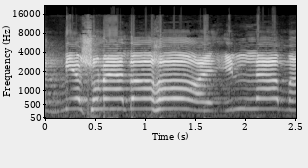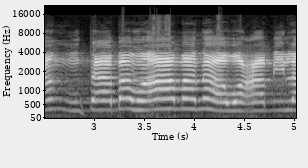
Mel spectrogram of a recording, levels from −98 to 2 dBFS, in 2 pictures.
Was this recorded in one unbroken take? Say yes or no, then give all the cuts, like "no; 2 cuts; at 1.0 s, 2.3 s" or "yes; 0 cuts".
yes; 0 cuts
